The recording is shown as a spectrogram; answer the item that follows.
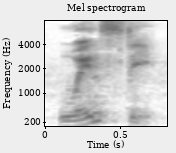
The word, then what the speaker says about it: Wednesday: Wednesday වගේ තිබ්බට we pronounce it as Wednesday.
